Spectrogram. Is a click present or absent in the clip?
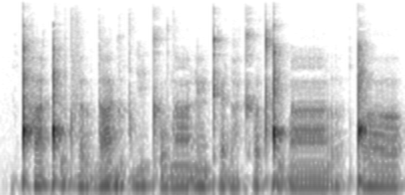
present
